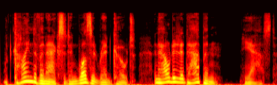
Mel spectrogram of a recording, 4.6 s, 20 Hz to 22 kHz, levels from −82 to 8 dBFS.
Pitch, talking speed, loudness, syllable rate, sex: 125 Hz, 195 wpm, -18 LUFS, 5.2 syllables/s, male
